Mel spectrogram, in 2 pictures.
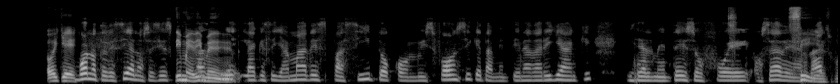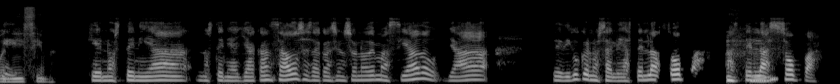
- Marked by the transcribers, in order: other background noise
- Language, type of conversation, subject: Spanish, podcast, ¿Cómo han cambiado tus gustos en los medios desde la adolescencia hasta hoy?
